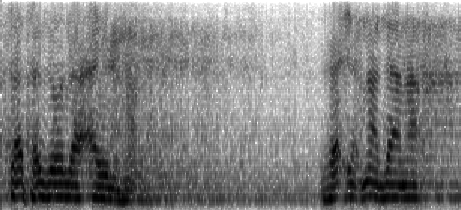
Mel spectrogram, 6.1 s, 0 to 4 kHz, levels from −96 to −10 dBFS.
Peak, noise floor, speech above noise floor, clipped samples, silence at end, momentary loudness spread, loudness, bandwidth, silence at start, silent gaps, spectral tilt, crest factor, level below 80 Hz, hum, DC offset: 0 dBFS; -34 dBFS; 24 dB; 0.3%; 0 s; 21 LU; -11 LUFS; 4 kHz; 0 s; none; -12.5 dB/octave; 12 dB; -44 dBFS; none; under 0.1%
